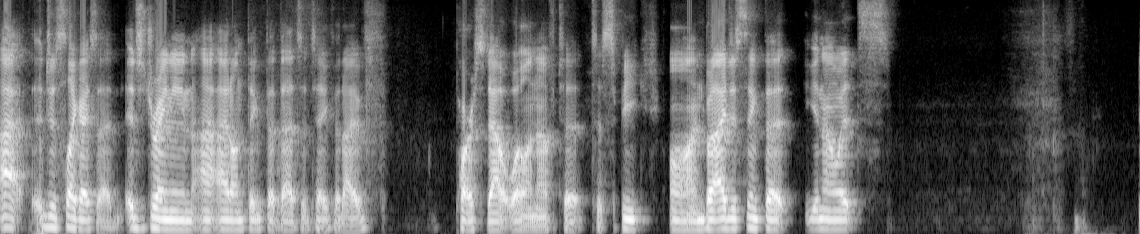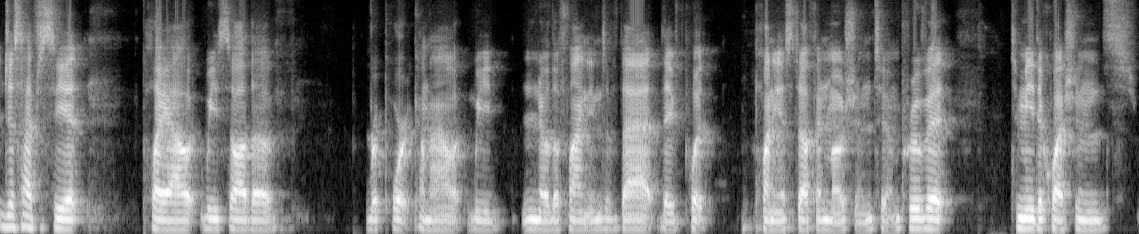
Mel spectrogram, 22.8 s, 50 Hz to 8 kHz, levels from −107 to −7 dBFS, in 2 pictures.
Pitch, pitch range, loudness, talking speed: 120 Hz, 115-125 Hz, -15 LUFS, 175 wpm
